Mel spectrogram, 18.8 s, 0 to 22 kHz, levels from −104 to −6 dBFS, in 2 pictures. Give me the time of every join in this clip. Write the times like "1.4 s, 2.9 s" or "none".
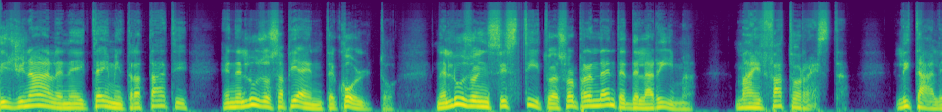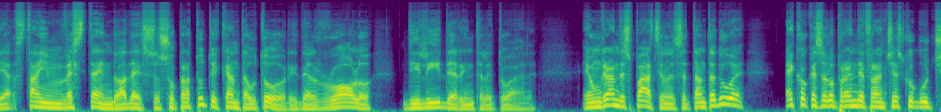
3.4 s, 7.2 s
